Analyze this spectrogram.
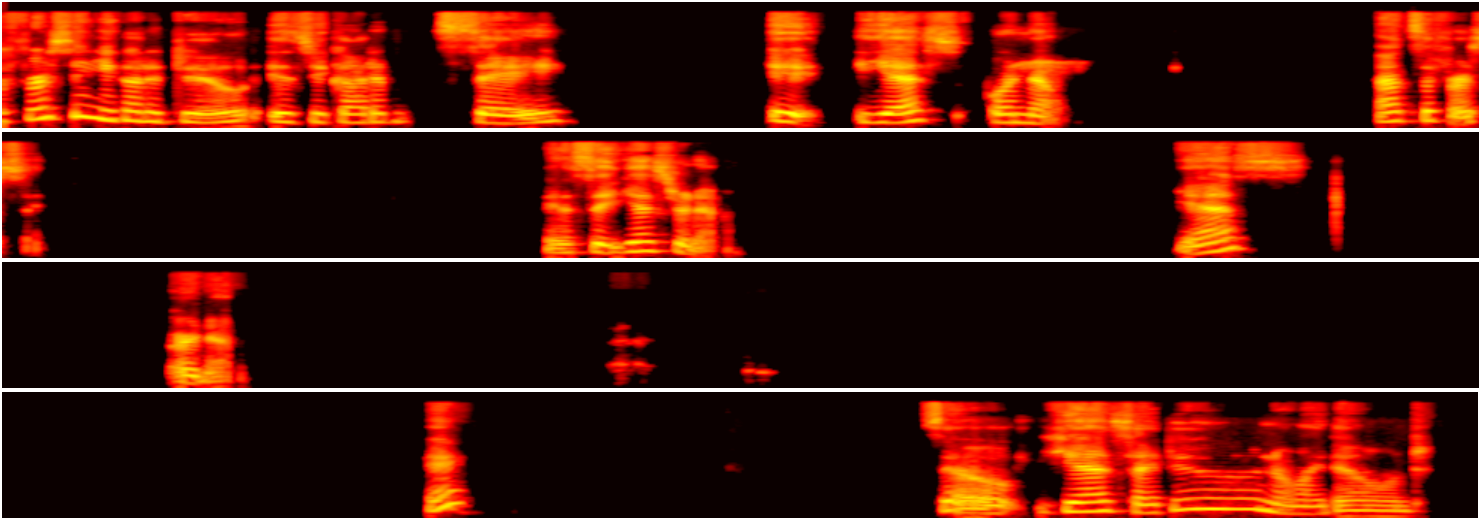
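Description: A young woman speaks calmly over an online call, pausing often.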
